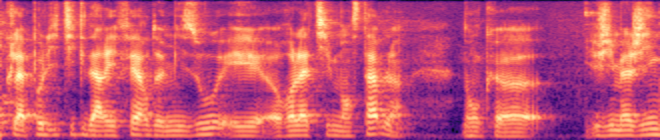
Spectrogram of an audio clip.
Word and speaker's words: Meizu: Quelle est la prononciation correcte ? Meizu. Meizu.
